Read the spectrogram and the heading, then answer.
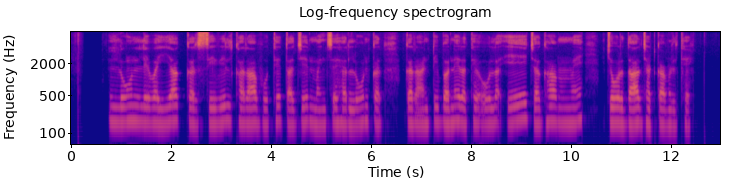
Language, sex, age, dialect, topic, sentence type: Chhattisgarhi, male, 18-24, Northern/Bhandar, banking, statement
